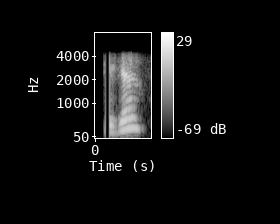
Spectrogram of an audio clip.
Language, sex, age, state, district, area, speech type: Urdu, female, 60+, Delhi, Central Delhi, urban, conversation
